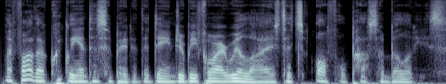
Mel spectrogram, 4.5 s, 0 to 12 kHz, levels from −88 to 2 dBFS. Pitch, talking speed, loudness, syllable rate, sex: 115 Hz, 160 wpm, -17 LUFS, 6.6 syllables/s, male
